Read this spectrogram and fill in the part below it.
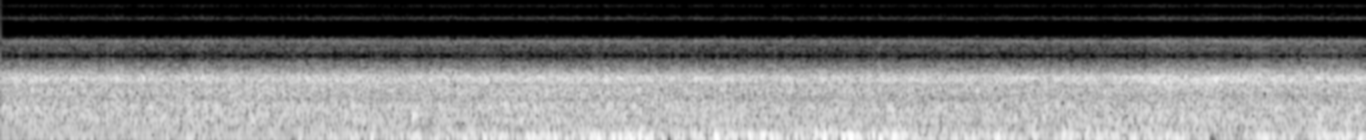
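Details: Only an even, rushing hiss like running water or wind, with a faint low hum underneath; no animal voice is heard.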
